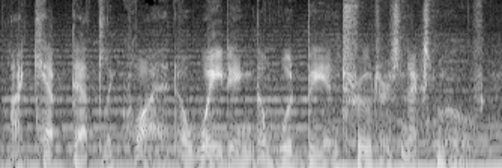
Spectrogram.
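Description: An actor playing an anxious, bookish traveler, narrating his ordeal in a radio drama with formal, uneasy wording and a husky voice. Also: on the low side, moderate pace, music in the background, close to an everyday voice. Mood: tense, fearful. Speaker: narrator and lead character. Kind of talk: scripted first-person radio drama narration.

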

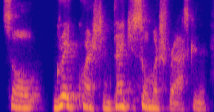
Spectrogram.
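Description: A man's voice: fairly high pitch, moderate pace, a bit bright, slight background noise. Earnest, emotional male podcast guest. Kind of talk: casual interview talk.

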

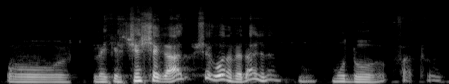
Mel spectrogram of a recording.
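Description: A man co-hosting a casual sports podcast, speaking in a measured way and thinking aloud with frequent pauses. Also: medium pitch, big pitch swings, a little mellow, no room sound. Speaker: podcast co-host.

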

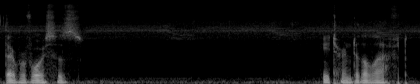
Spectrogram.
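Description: A man giving a scripted, dramatic narration of a horror story in a deliberate, intense manner. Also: low-pitched, monotone, darkish tone, a little hiss or hum. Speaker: narrator of a horror fiction podcast.

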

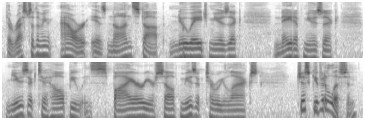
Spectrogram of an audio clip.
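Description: Male talk radio host, lowish voice, conversational on-air presenting. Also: lively intonation, measured pace, a bit bright.

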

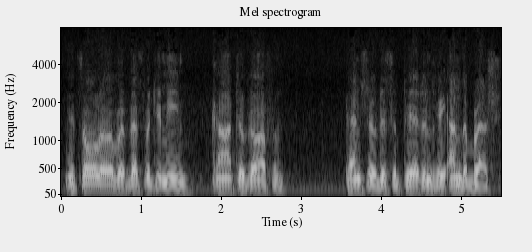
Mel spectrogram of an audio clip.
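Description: An actor playing a cool, wry agent in charge in a 1950s radio drama, dry and unruffled, on a noisy old recording. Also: male voice, low-pitched, moderate pace, lo-fi sound, natural voice. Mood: matter-of-fact.

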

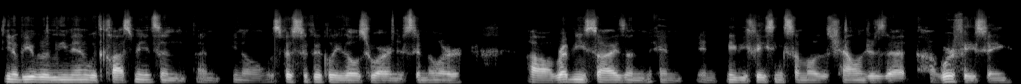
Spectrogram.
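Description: A man whose first language is Spanish, a business owner answering interview questions in a measured way with frequent fillers and restarts. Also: fairly low pitch, flat delivery, dry recording, rough recording. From born in California, partly raised in Mexico City. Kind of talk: conversational interview.

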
